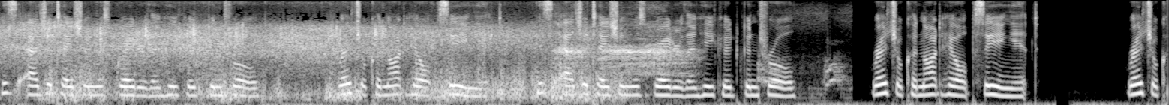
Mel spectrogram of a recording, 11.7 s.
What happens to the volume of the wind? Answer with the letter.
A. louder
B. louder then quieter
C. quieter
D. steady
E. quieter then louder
D.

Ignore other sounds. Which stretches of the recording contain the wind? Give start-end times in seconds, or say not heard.
0.0-6.4.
